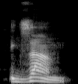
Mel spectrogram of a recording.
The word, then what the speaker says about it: exam: exactly exactly so the letter x is pronounced with two different sounds with the song exam exam exam exam exam exactly exactly exactly exactly exact exact exact exactly notice you change you change the pronunciation of these letter x we commonly i'm going to repeat it again we commonly pronounce this letter x with the song 6 no but in these words exam and exactly you change with the voice zones all right now let's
